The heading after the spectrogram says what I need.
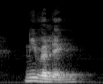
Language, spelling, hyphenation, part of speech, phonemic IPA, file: Dutch, nieuweling, nieu‧we‧ling, noun, /ˈniu̯əˌlɪŋ/, Nl-nieuweling.ogg
- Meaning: 1. a newcomer, newbie, new (often inexperienced) user, member etc 2. a novice, beginner, greenhorn, inexperienced player, participant etc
